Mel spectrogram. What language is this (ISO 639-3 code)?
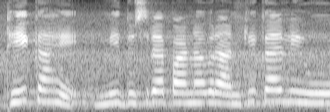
mar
